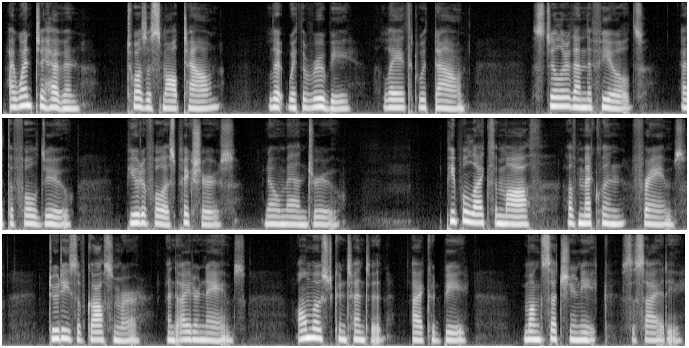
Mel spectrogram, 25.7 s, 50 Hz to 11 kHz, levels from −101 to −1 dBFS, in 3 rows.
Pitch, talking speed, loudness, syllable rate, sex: 180 Hz, 120 wpm, -18 LUFS, 4.1 syllables/s, female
